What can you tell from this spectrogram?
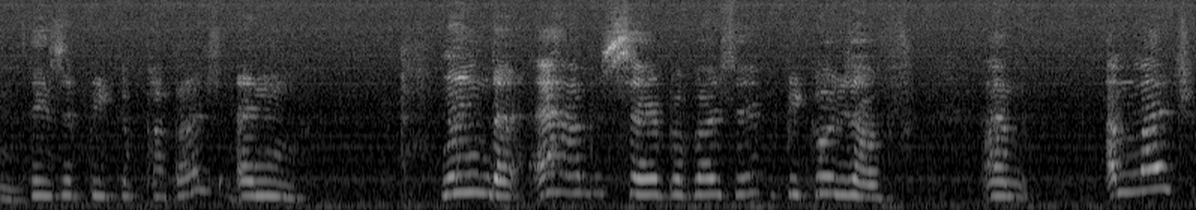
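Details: Adult woman with lifelong cerebral palsy affecting her speech; dysarthria (cerebral palsy).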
